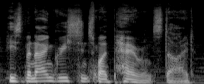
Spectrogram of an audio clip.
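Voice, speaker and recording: A man's voice: mid-range voice, very animated, moderate pace, fairly bright tone, soft background music. An actor playing a determined young wizard who speaks earnestly about saving his sister. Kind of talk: video game cutscene acting.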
